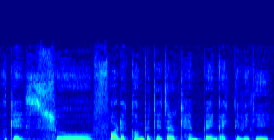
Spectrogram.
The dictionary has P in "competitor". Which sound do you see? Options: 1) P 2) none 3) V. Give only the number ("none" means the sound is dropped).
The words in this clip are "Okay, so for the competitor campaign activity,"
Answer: 1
